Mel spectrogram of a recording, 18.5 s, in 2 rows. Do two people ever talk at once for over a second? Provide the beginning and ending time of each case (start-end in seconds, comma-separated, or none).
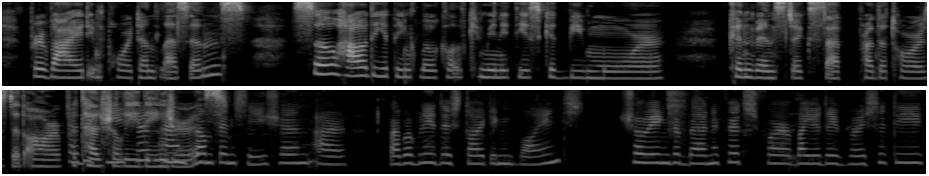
9.9-11.5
